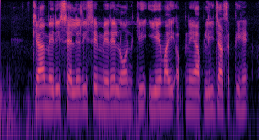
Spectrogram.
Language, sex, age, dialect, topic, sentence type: Hindi, male, 41-45, Marwari Dhudhari, banking, question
